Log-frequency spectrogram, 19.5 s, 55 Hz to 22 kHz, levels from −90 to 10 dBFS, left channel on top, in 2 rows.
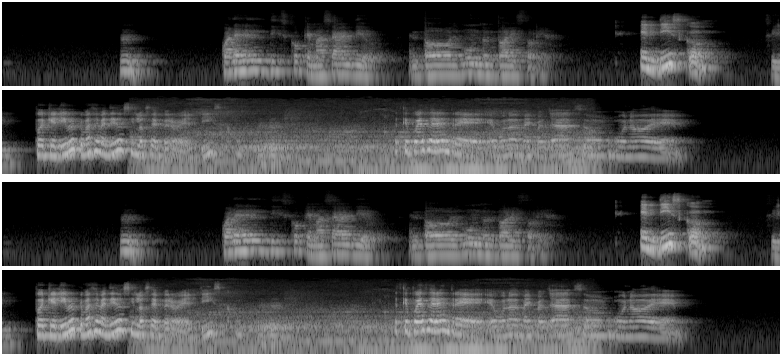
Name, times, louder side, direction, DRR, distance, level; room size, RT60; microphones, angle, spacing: voice 1, 2.7-4.6 5.1-6.8 9.6-9.8 12.9-13.3, equal, 45° left, -2 dB, 3.3 m, -33 dB
voice 2, 8.0-8.9 10.1-12.8 14.6-18.2, right 2 dB, 25° right, 8 dB, 1.0 m, -25 dB
sound 1, 11.3-17.1, equal, 25° left, 3.6 m, -34 dB
13.5 x 8.9 x 5.0 m, 0.63 s
head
